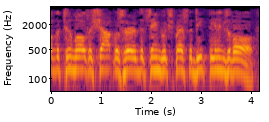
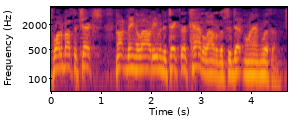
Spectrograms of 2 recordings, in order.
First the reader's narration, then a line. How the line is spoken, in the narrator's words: Chamberlain asked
